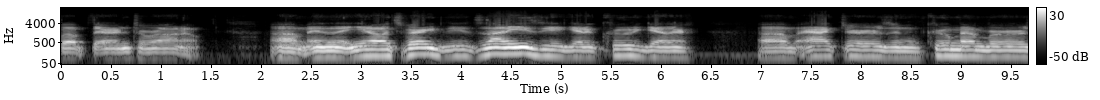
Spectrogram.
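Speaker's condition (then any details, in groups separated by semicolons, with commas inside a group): ALS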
